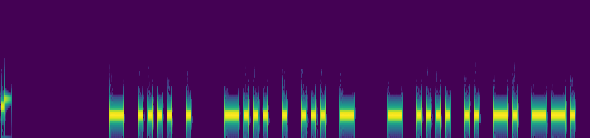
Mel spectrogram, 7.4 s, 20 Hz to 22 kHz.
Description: Morse code, heard as a keyed tone, about 20 wpm, 700 Hz. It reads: THE BEST THING
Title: Sets of 8 Words - 20wpm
